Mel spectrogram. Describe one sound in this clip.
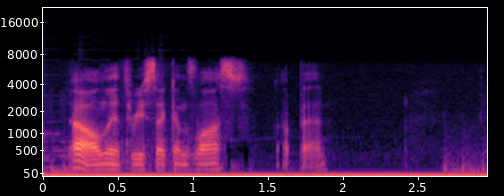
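A man speaks with animation, close to a headset microphone.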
